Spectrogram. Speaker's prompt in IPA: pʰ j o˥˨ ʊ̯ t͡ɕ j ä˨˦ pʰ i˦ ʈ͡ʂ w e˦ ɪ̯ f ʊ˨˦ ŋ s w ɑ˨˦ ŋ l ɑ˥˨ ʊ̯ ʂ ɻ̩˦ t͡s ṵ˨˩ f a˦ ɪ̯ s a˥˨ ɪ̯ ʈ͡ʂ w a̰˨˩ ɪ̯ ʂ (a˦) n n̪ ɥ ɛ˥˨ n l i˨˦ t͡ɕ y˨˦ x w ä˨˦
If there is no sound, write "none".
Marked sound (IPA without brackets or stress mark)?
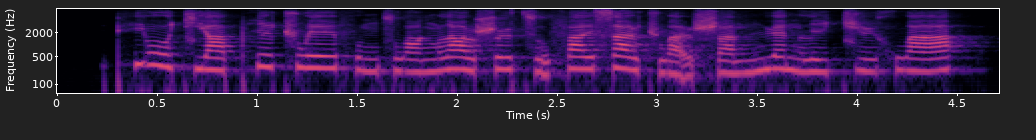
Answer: a˨˦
